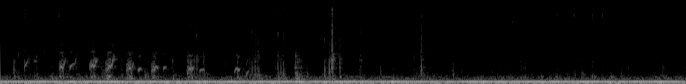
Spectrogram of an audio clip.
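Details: Squabbling five-month-old boy guinea pigs kept as pets: a dense burst of quick clicks and chattering with brief squeaky notes, fading into sparse taps, steady mains hum underneath.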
